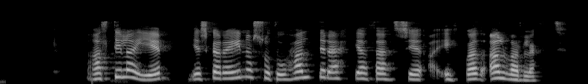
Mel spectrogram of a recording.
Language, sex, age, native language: Icelandic, female, 40-49, Icelandic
